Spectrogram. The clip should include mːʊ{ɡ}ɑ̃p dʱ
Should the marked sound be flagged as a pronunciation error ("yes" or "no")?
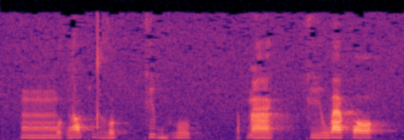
no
